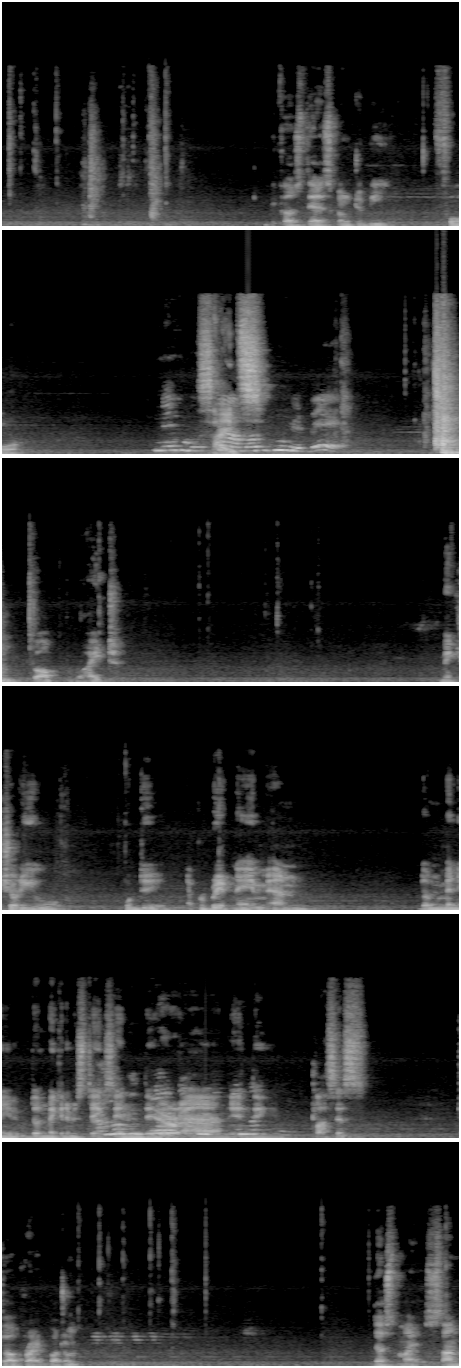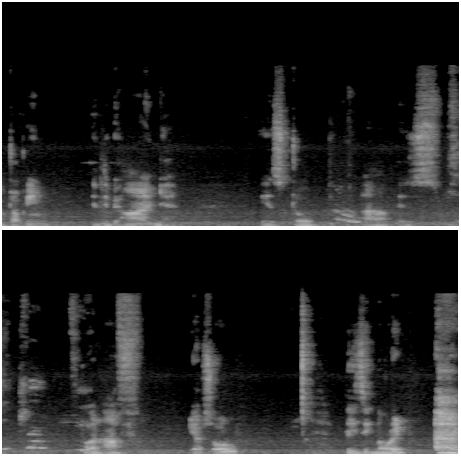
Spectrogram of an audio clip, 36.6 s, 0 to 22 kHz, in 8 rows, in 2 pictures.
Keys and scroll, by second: 1.2 super+v, 10.7-12.1 typing, 23.4-24.4 typing.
